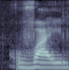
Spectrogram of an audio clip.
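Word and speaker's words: while: इसको वाइल पढ़ेंगे, वाइल, ल तक उच्चारण हो रहा है। ये जो ई है ना, ये भी साइलेंट है, इसमें इसका भी उच्चारण नहीं हो रहा, हम वाइल ही करके इसको प्रोनाउंस नहीं कर रहे हैं।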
